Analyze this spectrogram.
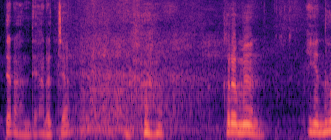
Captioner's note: audience laugh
